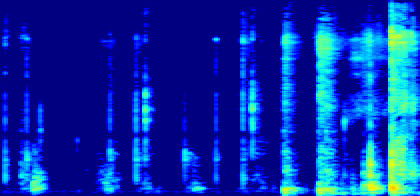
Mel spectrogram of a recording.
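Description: Faint scattered clicks and rustles of hair being handled, then, about three seconds in, a loud rustling clatter close to the microphone as a plastic spray bottle is picked up from beside it.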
